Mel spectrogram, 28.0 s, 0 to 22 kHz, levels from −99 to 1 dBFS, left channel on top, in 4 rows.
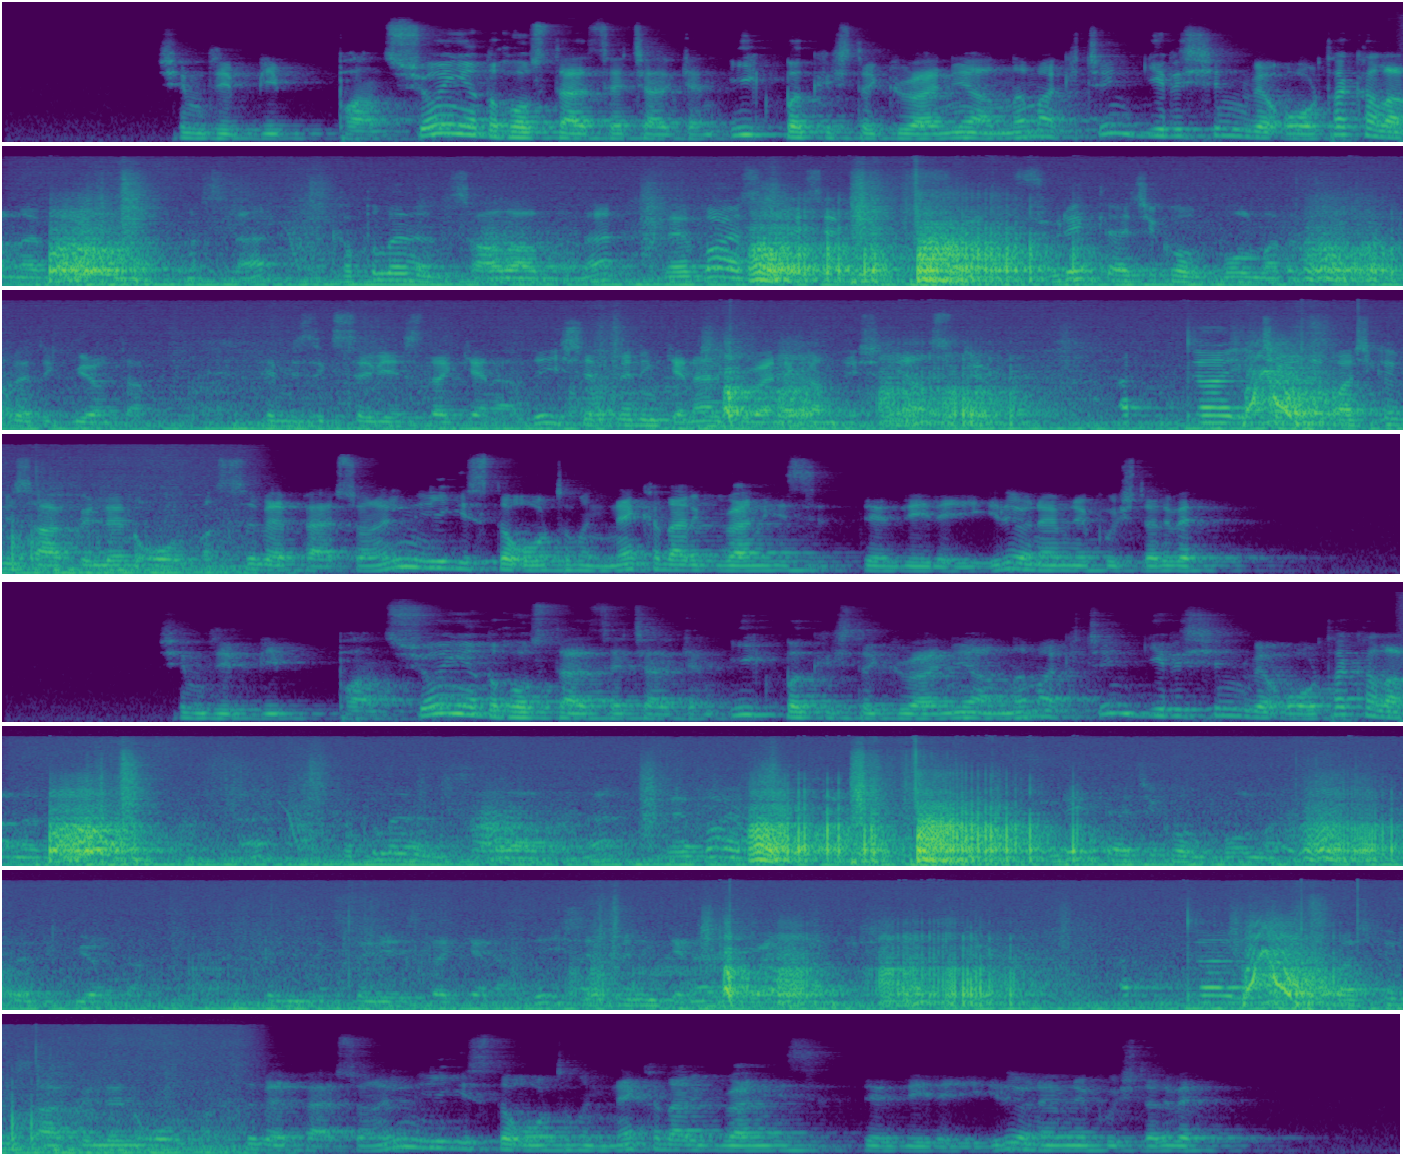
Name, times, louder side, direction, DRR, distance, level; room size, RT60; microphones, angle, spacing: voice 1, 0.8-1.4 1.7-14.7 15.0-19.0 19.3-19.4 20.0-25.0 25.3-27.0, left 2 dB, 35° left, 8 dB, 0.5 m, -37 dB
sound 1, 7.0-22.3, right 1 dB, 20° right, 0.5 m, -30 dB
12.0 x 4.0 x 2.4 m, 0.84 s
head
